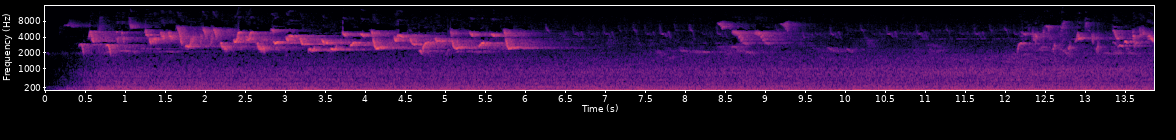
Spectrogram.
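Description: Songbirds chirping: rapid strings of short, falling chirps for the first five seconds, again briefly around nine seconds and near the end, over a steady low rumble.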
